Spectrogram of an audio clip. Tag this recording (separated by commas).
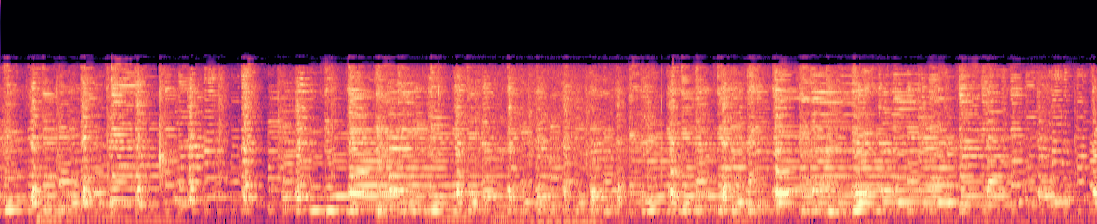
Acoustic guitar, Music, Strum, Plucked string instrument, Musical instrument, Guitar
